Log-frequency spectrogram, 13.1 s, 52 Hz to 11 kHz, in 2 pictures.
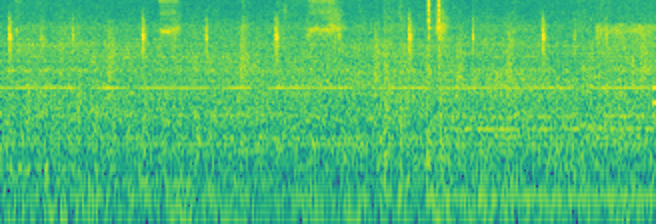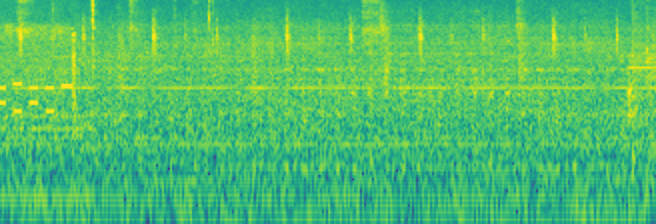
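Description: Train running in the Train Sim World 2022 simulator, a steady continuous rumble and rolling rail noise with a low engine drone throughout, no talking.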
